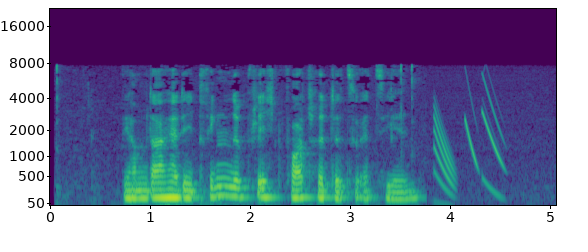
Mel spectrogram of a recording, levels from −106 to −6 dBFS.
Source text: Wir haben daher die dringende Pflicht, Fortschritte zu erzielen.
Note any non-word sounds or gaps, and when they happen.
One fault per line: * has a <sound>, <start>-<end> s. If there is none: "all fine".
* has a chirp, 3.8-4.6 s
